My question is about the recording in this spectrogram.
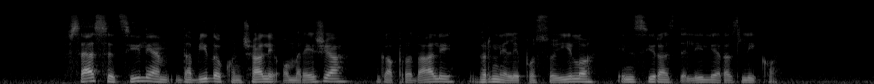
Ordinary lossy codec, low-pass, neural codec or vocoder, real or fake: none; none; none; real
